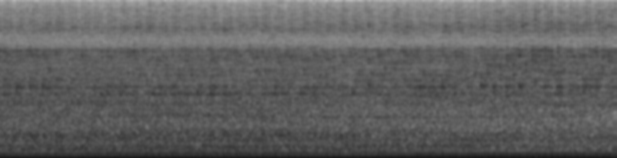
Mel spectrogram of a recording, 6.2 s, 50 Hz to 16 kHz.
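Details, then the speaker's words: 1948 Ford 8N tractor just after its first start following a complete engine rebuild, in neutral. Deep, steady idle with an even, regular thump and no tapping or misfire; excellent oil pressure, gauge pegged: normal idle. "excellent oil pressure heck it's got the G gauge Peg that idle that ain't bad so far so good proof that it runs"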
